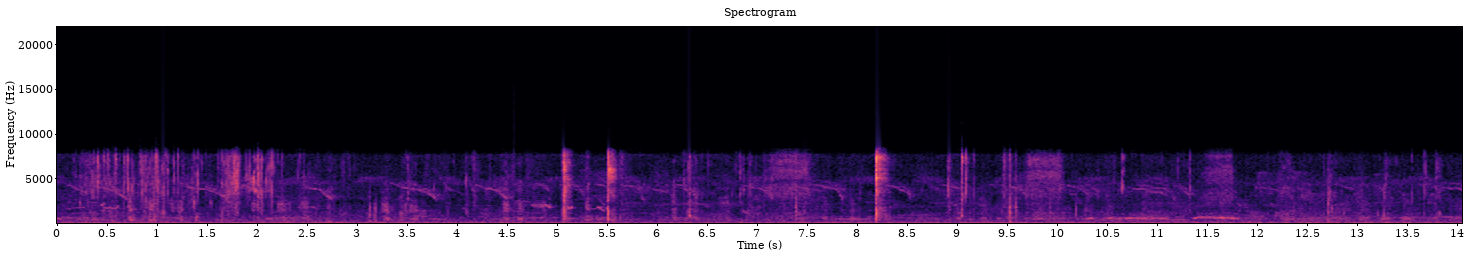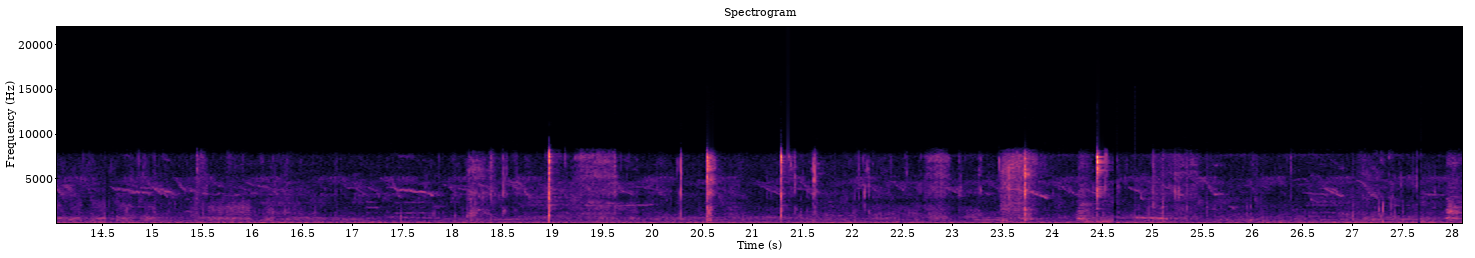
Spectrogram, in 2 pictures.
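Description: Close-up eating sounds: short, sharp sucking slurps and lip smacks, scattered irregularly, as cooked snails are sucked from their shells and eaten with rice. Chickens cluck in the background.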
